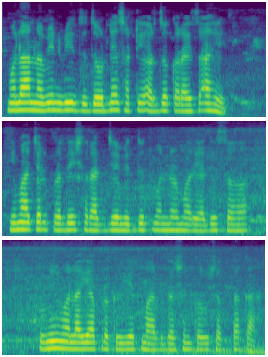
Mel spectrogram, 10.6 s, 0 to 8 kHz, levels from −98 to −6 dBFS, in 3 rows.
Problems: constant background noise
